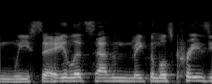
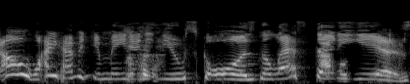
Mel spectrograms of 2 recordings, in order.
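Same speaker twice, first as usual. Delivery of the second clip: pitched-up nagging spouse voice; 9 semitones higher than usual. Acting out a stereotypical arguing couple: put-on nagging spouse voice. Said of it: "stereotypical arguing, nagging house couple".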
